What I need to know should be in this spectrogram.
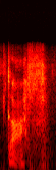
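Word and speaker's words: g∘f: and we would say gough G composed of evidence and we pronounce it as Goff okay let's do just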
